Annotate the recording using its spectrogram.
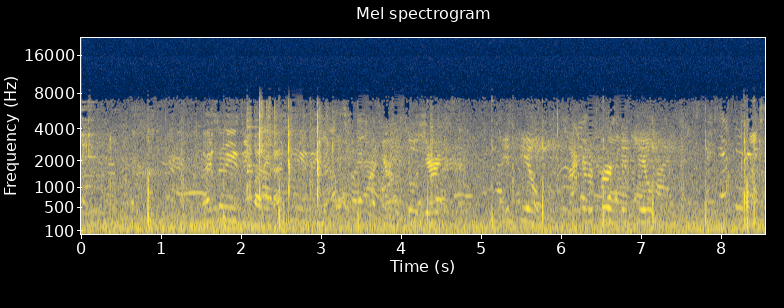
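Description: Faint, distant voices of people chattering at a ball field, with a few faint clicks.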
